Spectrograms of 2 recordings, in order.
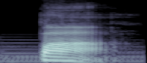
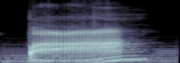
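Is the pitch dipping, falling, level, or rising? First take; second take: falling; rising. First: The pitch falls sharply from high to low. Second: The pitch rises from middle to high. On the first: It means father. "Bunyi keempat" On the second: It means to pull out. "Bunyi kedua"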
